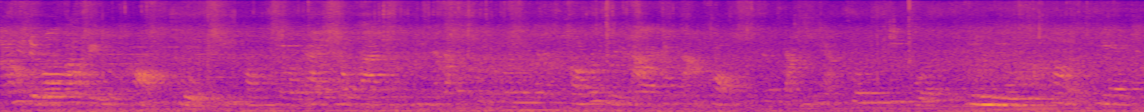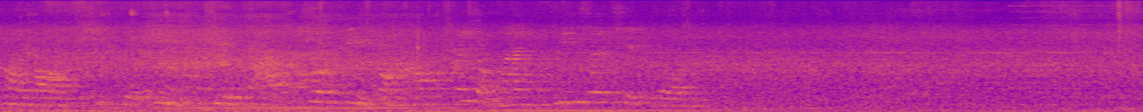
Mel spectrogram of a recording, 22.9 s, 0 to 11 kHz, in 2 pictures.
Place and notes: Tongxiao Station, Tongxiao Township - In the station hall
In the station hall
Miaoli County, Taiwan, January 2017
